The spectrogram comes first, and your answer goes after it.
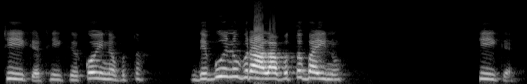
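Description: Woman cast as a worried mother, coaxing and pleading, high voice, dull lo-fi sound. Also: animated, moderate pace. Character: young mother, soothing and worried. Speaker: mother in a family skit. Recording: dull lo-fi recording.

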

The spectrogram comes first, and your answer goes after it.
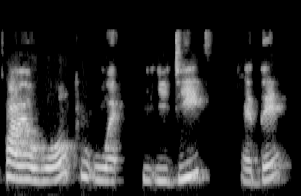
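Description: A woman's voice: a little high, a little slow, lo-fi sound. A woman with a Brazilian Portuguese accent hosting a casual interview, asking questions hesitantly with restarts and short replies. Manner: hesitant, restarts, brief backchannels. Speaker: interviewer and channel host.

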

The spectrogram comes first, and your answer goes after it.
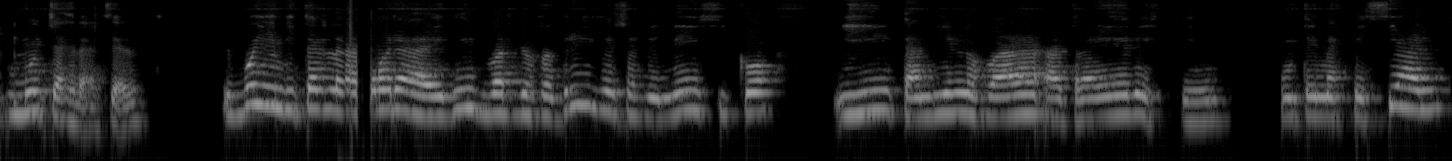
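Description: A woman hosting an online program, thanking guests and introducing the next speaker in a gentle way. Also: mid-range voice, measured pace, dull audio. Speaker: program host.

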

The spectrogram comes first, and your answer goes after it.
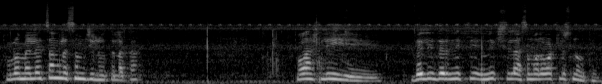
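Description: A man voices a betrayed young husband who lectures and accuses without pause. His voice sits fairly high for a man. Faint outdoor noise and insects hum behind him. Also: warm tone, rough recording. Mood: scolding. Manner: scolding, accusing, keeps prodding with "हं?". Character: suspicious angry young husband. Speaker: husband confronting his wife.

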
